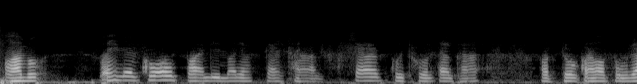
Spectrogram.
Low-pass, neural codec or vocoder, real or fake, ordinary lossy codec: 5.4 kHz; codec, 16 kHz in and 24 kHz out, 0.6 kbps, FireRedTTS-2 codec; fake; none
